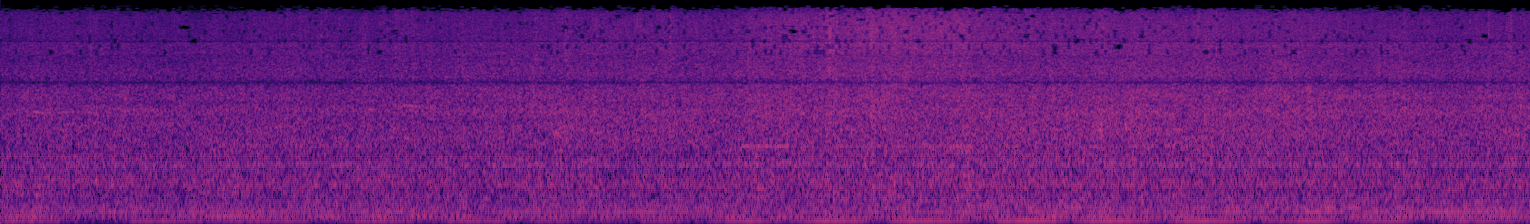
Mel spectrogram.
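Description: Steady low engine drone that pulses unevenly, over a constant hum and an even background hiss.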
